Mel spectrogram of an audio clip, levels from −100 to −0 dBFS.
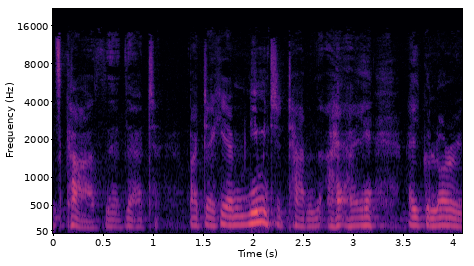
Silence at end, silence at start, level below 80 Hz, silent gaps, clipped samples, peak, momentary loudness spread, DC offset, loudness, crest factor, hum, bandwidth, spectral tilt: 0 s; 0 s; -84 dBFS; none; under 0.1%; -28 dBFS; 16 LU; under 0.1%; -49 LUFS; 20 dB; none; 16 kHz; -6 dB/octave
